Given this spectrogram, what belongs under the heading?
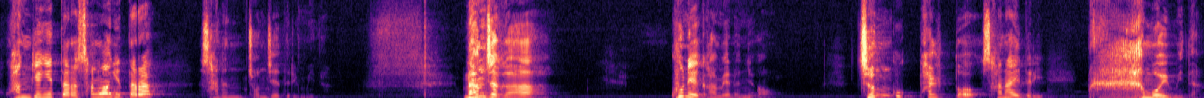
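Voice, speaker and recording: A middle-aged male pastor preaching a sermon in a church, joking with the congregation and dropping from loud calls to near-whispered asides. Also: extremely high pitch, wildly swooping pitch, takes it slowly, pauses often. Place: church sanctuary.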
